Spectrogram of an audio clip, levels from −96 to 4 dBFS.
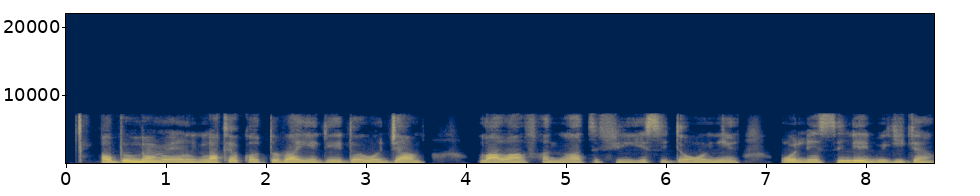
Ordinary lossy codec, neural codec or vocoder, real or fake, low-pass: MP3, 64 kbps; codec, 16 kHz, 1 kbps, FunCodec, trained on LibriTTS, 50 frames a second; fake; 7.2 kHz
